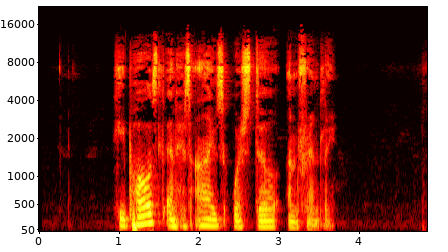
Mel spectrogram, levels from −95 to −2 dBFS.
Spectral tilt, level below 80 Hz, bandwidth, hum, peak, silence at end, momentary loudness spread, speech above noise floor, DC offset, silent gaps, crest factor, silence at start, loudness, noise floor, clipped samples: -3.5 dB/octave; -46 dBFS; 15 kHz; none; -2 dBFS; 1.2 s; 13 LU; 51 dB; under 0.1%; none; 24 dB; 0.95 s; -22 LUFS; -74 dBFS; under 0.1%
